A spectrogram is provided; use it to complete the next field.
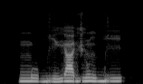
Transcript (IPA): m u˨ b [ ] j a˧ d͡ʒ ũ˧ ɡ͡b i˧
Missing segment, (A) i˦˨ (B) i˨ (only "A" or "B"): B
